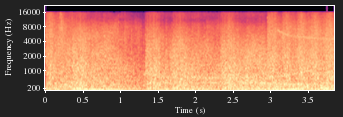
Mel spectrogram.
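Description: Handguns fire shots in rapid succession.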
